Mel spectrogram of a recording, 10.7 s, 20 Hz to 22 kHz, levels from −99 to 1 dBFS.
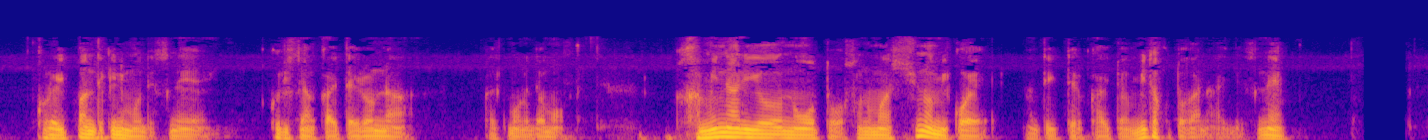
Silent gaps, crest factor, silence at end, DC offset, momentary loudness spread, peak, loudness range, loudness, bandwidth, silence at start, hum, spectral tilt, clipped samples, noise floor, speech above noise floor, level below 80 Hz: none; 18 dB; 1.05 s; under 0.1%; 17 LU; 0 dBFS; 8 LU; -18 LUFS; 7.6 kHz; 0.3 s; none; -9 dB/octave; under 0.1%; -58 dBFS; 41 dB; -36 dBFS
